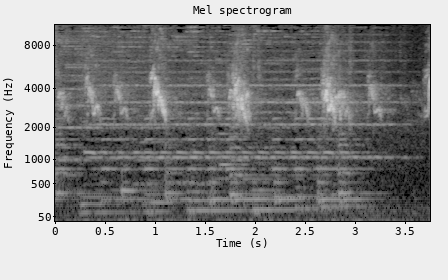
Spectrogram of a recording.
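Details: A house sparrow in Berlin, Germany, a city bird, chirps short bright notes repeated in small bursts about every second, over soft background music with low sustained tones.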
